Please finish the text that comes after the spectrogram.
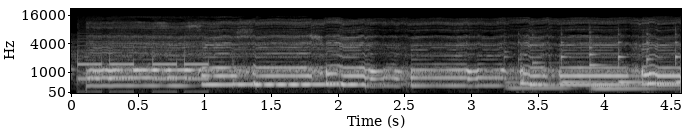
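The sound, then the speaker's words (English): A telephone rings with a bright, melodic electronic ringtone, its tones stepping up and down in a steady repeating pattern, loud, with no voices. “pass me the phone. Hello? Hello?”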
